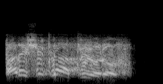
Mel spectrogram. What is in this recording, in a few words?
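Turkish bailout, mood low, speech; War Thunder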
